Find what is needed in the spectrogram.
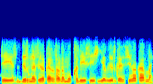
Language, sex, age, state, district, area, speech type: Punjabi, male, 45-60, Punjab, Barnala, rural, conversation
